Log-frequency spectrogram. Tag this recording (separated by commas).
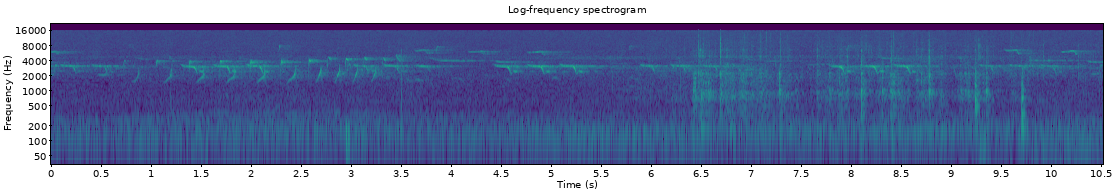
Animal, Bird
